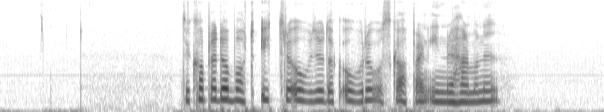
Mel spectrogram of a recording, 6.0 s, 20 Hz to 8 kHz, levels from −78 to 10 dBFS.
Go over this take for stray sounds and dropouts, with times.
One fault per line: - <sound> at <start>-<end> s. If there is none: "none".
none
